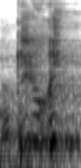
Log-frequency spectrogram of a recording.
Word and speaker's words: Ukiah: And then, like, how you spell it? And then he started cracking, like laughing. It's like, Ukiah.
